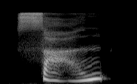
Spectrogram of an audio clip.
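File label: "san3", Chinese; HSK3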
